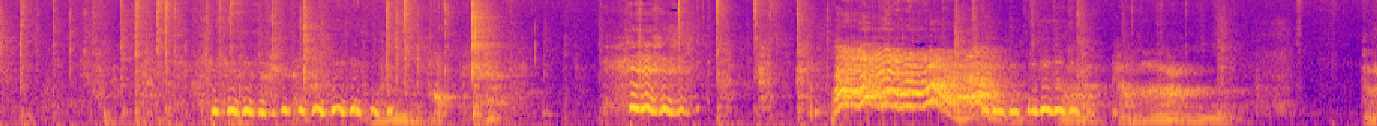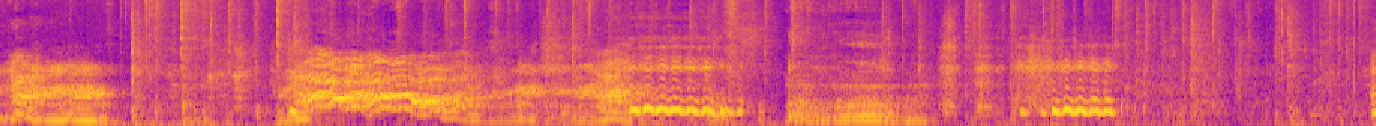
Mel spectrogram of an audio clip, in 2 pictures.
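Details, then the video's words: Pet dogs playing together in a living room at night; repeated harmonic growls and whiny vocal bursts arrive in clusters separated by short pauses, with scuffling and a woman talking between bouts. "Dogs Playing Inside"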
